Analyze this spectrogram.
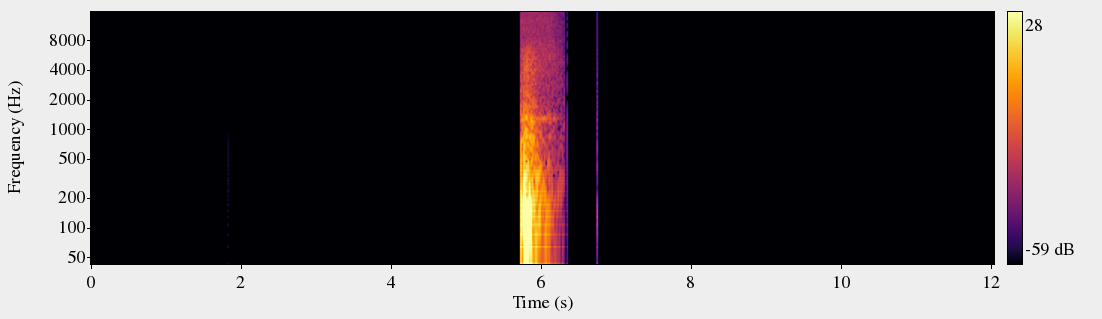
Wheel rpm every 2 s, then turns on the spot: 0, 0, 0, 0, 0, 0.
none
